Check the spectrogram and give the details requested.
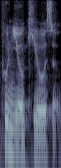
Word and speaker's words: Pugnochiuso: That's pronounced officion technique and Puno Kyooo, by the way.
